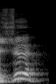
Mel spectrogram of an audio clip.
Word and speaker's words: jeux: Les jeux. Le pluriel. Un jeu. Des jeux. Le X du pluriel ne se prononce pas.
